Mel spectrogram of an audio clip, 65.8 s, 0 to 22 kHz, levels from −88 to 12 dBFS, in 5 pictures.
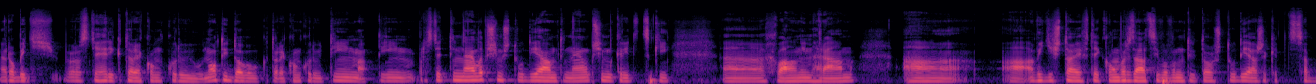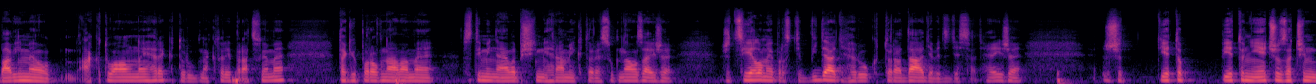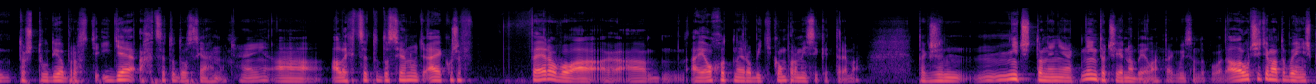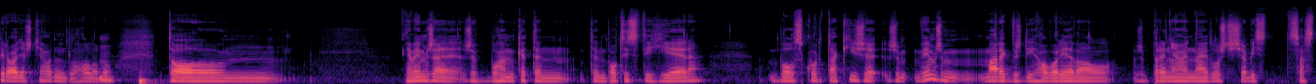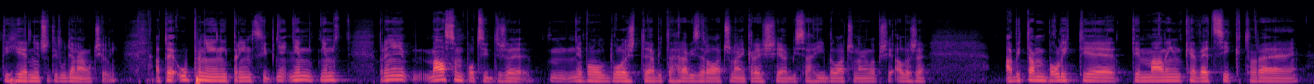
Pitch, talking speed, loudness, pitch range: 115 Hz, 185 wpm, -32 LUFS, 110-125 Hz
